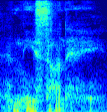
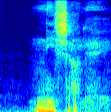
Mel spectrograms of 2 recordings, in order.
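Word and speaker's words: Nishane: um content creator and he pronounced it Nissan and I saw in the comments someone said you're wrong buddy and so I went and I found how the founder of the company said it and he pronounces it Nishan Nishan.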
